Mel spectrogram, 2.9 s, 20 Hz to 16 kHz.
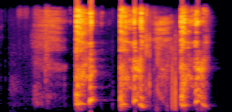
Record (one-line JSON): {"three_cough_length": "2.9 s", "three_cough_amplitude": 32767, "three_cough_signal_mean_std_ratio": 0.4, "survey_phase": "beta (2021-08-13 to 2022-03-07)", "age": "18-44", "gender": "Female", "wearing_mask": "No", "symptom_cough_any": true, "symptom_runny_or_blocked_nose": true, "symptom_fatigue": true, "symptom_headache": true, "symptom_onset": "6 days", "smoker_status": "Never smoked", "respiratory_condition_asthma": false, "respiratory_condition_other": false, "recruitment_source": "Test and Trace", "submission_delay": "2 days", "covid_test_result": "Positive", "covid_test_method": "RT-qPCR", "covid_ct_value": 25.5, "covid_ct_gene": "ORF1ab gene"}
